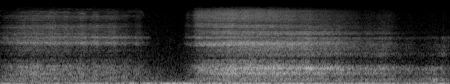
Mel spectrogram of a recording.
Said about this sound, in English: Deep breathing.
